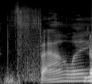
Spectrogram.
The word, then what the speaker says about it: phthalate: Phthalate. – No, you don't even have to do the just say F like phthalates.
